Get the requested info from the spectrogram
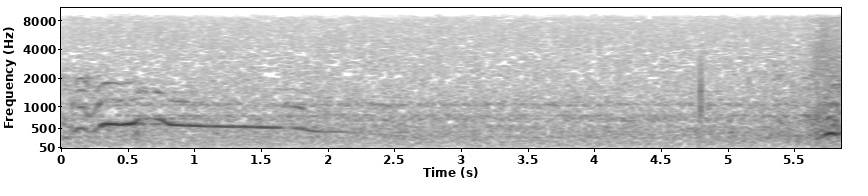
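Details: A desert wolf gives a single drawn-out howl that slides gently downward, then falls quiet.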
